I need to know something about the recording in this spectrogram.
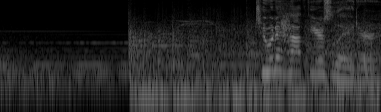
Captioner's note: crowd cheering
